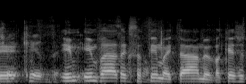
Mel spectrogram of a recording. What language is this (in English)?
Hebrew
